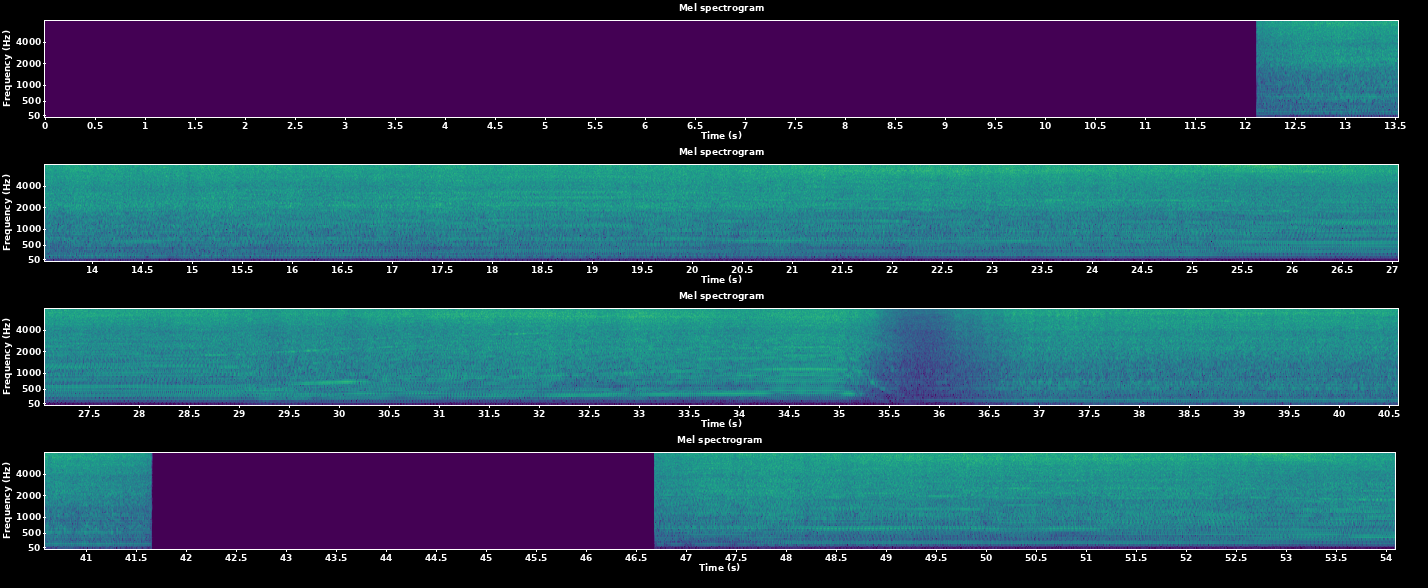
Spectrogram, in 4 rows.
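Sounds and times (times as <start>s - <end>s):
engine revving on dyno: 12.1s - 41.7s, 46.7s - 54.0s.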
